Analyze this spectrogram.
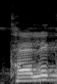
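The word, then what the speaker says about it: phthalic: लिख लेंगे, reaction with थैलिक anhydride, reaction with थैलिक anhydride, इसमें पी साइलेंट होता है।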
